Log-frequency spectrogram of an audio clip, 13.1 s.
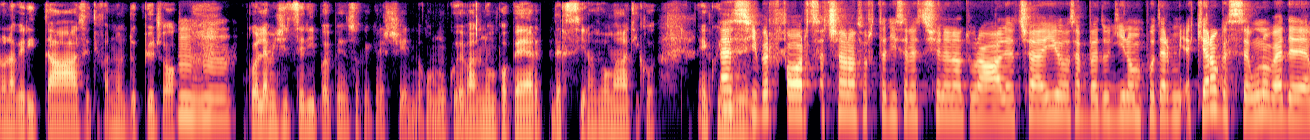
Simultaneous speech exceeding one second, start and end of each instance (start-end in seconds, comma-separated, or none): none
